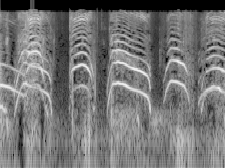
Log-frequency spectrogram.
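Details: Kittens being fed weaning food give a run of high, arching meows, each rising then falling, about five calls in under five seconds with short silent gaps between them.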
